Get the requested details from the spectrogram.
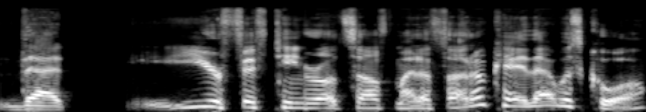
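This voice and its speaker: A man with an American accent speaks at a moderate pace in a fairly high pitch, with very wide pitch swings and vocal fry, in a very clean recording with a silent background and a dry, close sound with no echo. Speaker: journalist guest interviewer. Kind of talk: casual interview.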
